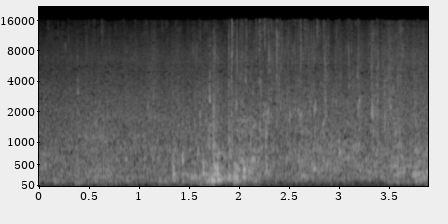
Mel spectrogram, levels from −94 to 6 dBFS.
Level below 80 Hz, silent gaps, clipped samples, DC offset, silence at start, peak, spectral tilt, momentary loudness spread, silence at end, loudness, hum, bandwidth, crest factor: -70 dBFS; none; under 0.1%; under 0.1%; 0 s; -12 dBFS; -4 dB/octave; 10 LU; 0 s; -34 LUFS; none; 17 kHz; 22 dB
